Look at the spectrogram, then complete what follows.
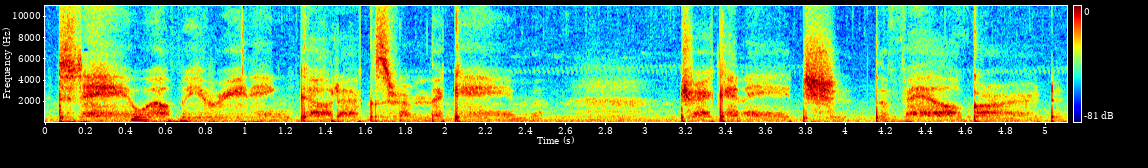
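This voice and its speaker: A woman reading in a soft, breathy whisper for ASMR, gentle and measured, close to the microphone. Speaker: ASMR creator, video host and reader. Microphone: close USB condenser microphone.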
